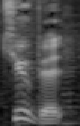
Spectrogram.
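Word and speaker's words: cubit: which is pronounced qubit, but starts with a C rather than a Q.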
